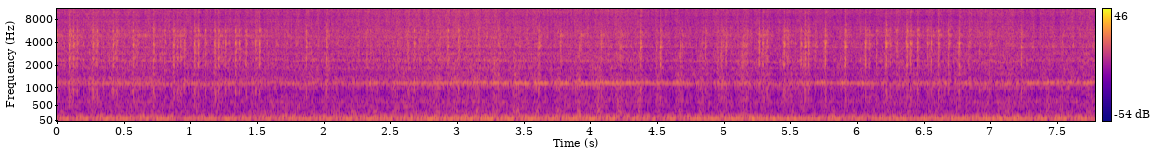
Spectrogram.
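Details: Honda Gold Wing GL1800 idling: uneven knocking through a steady whine and rumble, worsening over time with occasional vibration felt in the handlebars; abnormal internal engine knocking, source not yet found.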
